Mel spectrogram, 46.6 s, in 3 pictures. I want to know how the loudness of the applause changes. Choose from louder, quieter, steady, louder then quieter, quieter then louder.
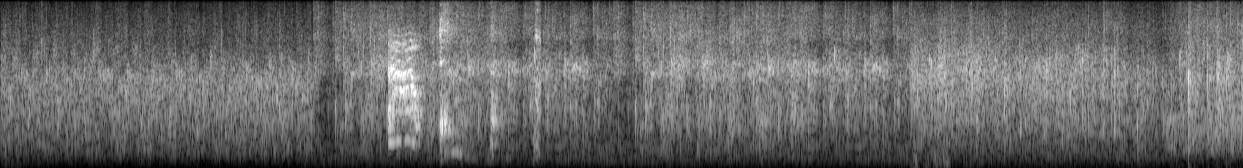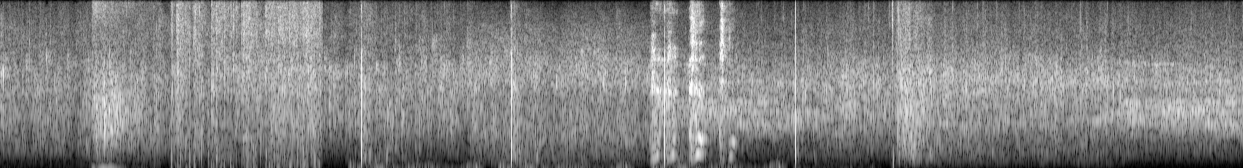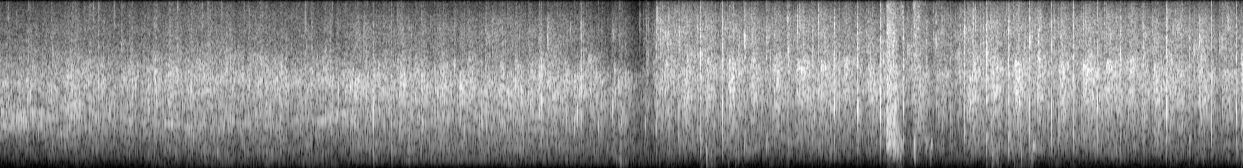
louder.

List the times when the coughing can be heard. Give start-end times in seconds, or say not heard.
4.8-6.8, 23.6-24.8, 42.1-44.0.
